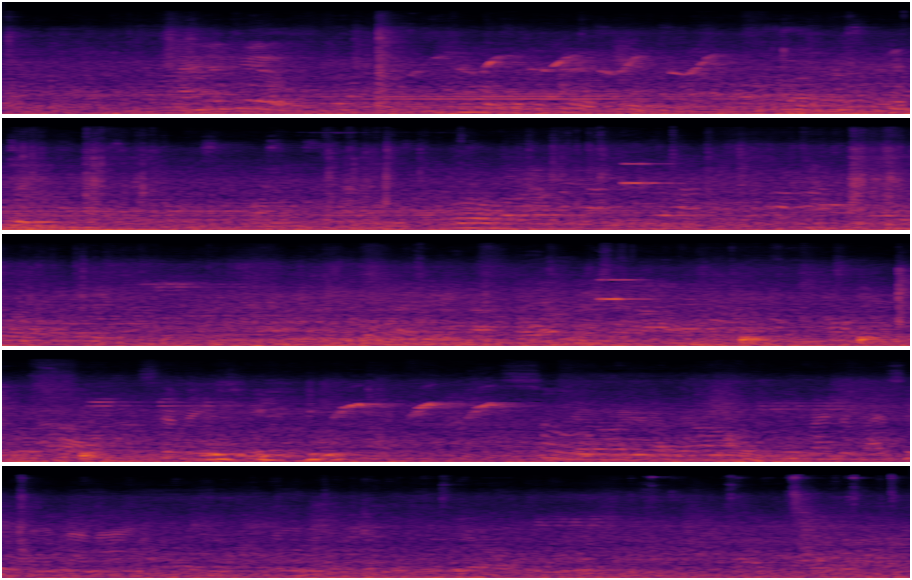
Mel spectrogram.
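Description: Street traffic and a crowd murmur in the background.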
